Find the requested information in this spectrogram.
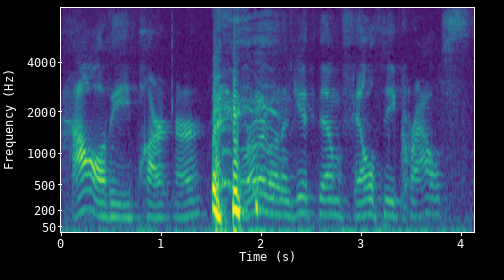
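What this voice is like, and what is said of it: Clumsy put-on American cowboy accent. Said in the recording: “Peter Stormare trying to do an American accent ... That's a little rough to watch”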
